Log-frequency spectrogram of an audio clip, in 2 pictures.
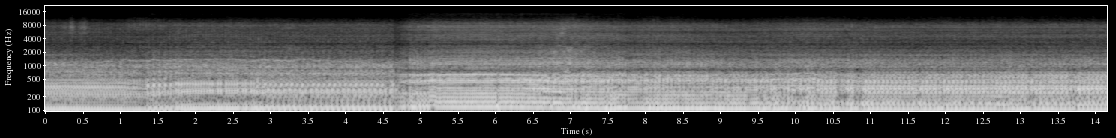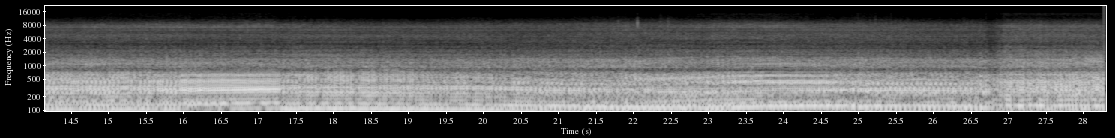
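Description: Motorcycle engine running steadily under way. Its note rises and falls gently a few times.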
